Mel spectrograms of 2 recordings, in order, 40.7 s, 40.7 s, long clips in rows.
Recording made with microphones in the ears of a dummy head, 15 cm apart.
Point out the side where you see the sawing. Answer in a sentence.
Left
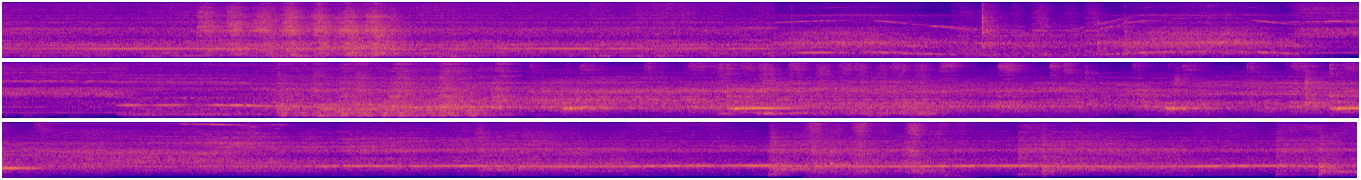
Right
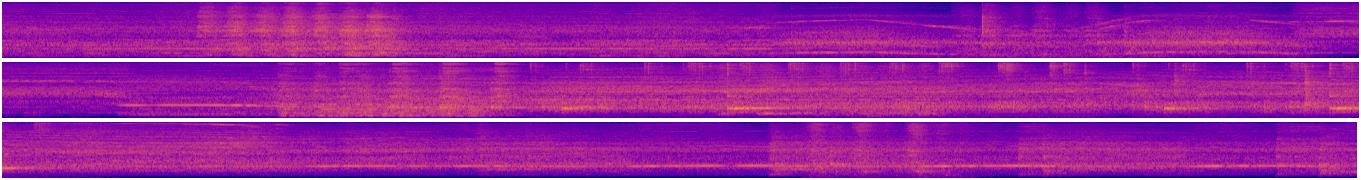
You can hear the sawing on the left.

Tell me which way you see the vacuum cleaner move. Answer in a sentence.
You can hear the vacuum cleaner move from left to right and back again.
